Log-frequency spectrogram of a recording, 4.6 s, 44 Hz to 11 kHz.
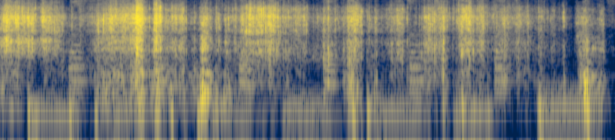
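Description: Crinkling plastic and tape being peeled and torn from the packaging around a tablet's micro USB charger cable and 3-pin plug, close and busy with irregular rustling bursts, no talking.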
